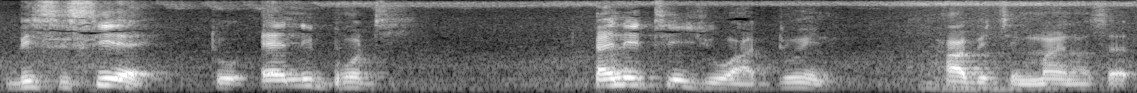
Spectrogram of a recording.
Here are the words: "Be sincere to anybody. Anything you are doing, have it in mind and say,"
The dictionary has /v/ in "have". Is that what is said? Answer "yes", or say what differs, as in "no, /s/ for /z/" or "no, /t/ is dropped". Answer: no, /b/ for /v/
